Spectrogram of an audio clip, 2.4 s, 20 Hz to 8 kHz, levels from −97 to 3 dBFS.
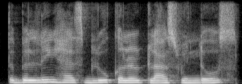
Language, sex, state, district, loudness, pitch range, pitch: English, female, Assam, Kamrup Metropolitan, -14 LUFS, 185-205 Hz, 200 Hz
